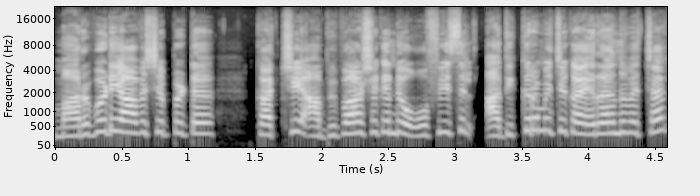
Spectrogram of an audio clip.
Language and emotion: Malayalam, angry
